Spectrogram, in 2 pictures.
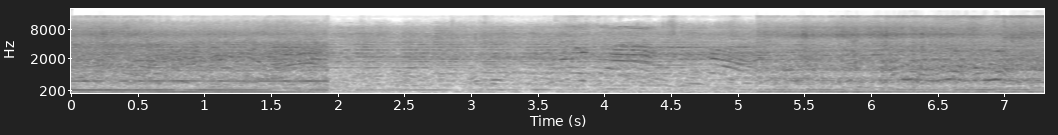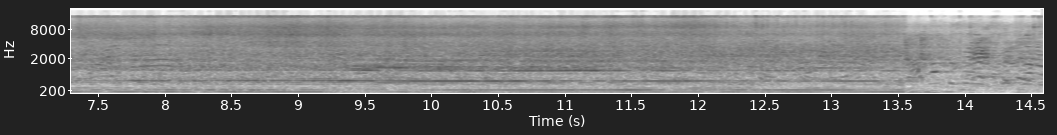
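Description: A speedboat ride at a leisure spot, the engine droning loud and steady with a rising whine, water and wind rush over it, and voices faintly underneath.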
